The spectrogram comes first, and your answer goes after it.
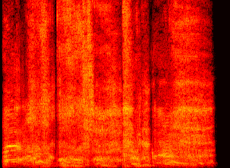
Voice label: Death Grineer Manic; Battle Barks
